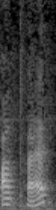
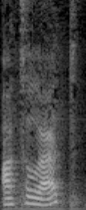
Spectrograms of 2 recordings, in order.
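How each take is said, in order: First: The TH and L are said together. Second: An extra vowel separates the TH and L.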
